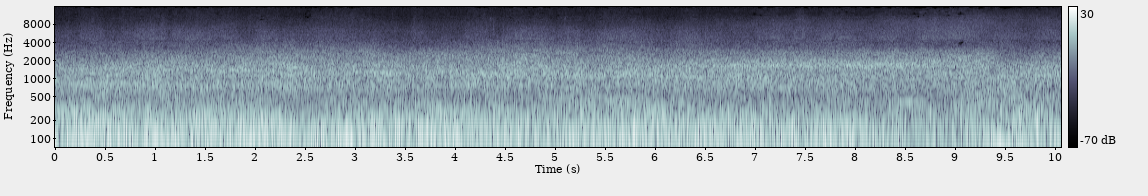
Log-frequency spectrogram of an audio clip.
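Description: Steady freeway traffic noise, an even wash of passing vehicles with no single event standing out.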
